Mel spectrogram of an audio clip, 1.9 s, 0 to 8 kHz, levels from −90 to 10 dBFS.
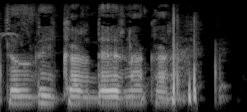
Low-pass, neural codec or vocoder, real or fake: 7.2 kHz; none; real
